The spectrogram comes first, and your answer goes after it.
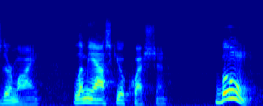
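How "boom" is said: ordinary talk, nothing marked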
